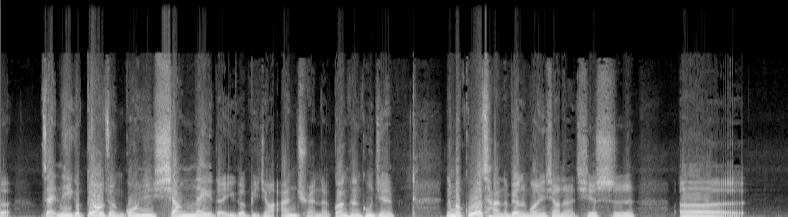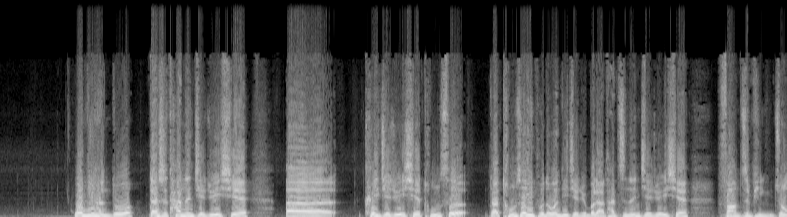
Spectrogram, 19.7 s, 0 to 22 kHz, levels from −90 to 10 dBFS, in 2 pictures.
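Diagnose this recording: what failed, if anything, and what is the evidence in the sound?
Hard clipping runs throughout the speech, from start to finish. The level is pushed about 17 dB past what the converter or sample-format stage can pass, so roughly a tenth of samples are cut flat, and those squared-off peaks add high harmonics, giving harsh fuzz on every loud syllable.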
